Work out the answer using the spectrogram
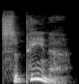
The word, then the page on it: subpoena: British English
